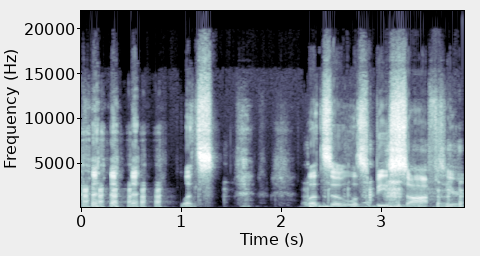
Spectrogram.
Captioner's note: laughing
